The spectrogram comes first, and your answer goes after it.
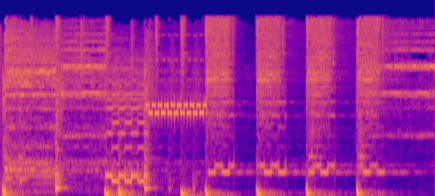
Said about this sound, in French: Oui, excusez deux secondes, j'ai oublié de couper le téléphone. Ça sonne.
